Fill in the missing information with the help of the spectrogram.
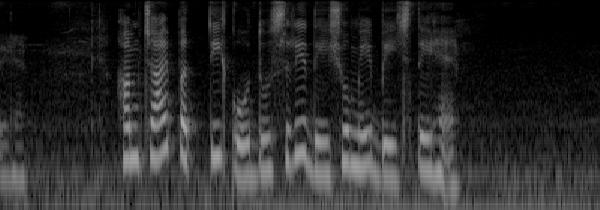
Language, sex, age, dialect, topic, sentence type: Hindi, female, 25-30, Hindustani Malvi Khadi Boli, banking, statement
